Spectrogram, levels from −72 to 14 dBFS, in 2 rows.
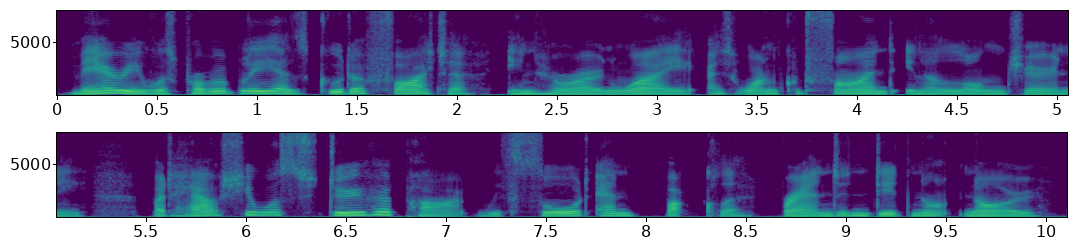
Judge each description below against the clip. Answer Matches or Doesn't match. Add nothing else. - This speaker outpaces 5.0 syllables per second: Doesn't match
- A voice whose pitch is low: Doesn't match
